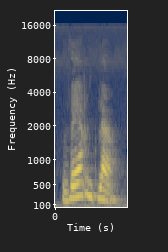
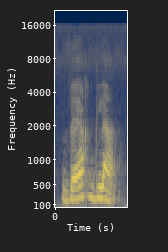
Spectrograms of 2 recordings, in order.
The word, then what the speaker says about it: verglas: y à du brouillard on ne prononce pas le s verglas verglas merci quel temps fait-il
